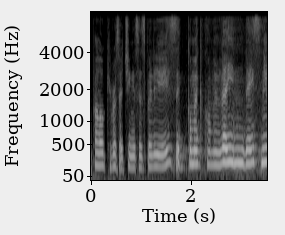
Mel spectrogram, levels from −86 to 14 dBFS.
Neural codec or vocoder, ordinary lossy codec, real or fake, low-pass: codec, 16 kHz in and 24 kHz out, 0.4 kbps, LongCat-Audio-Codec, two codebook decoder; none; fake; 7.2 kHz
